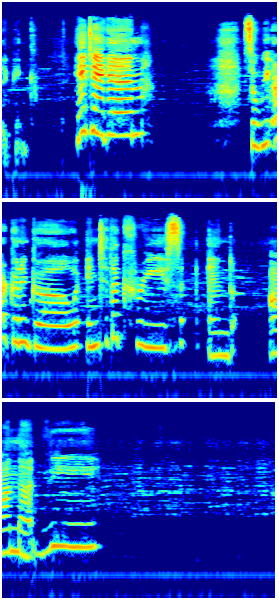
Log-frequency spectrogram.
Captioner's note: inhales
